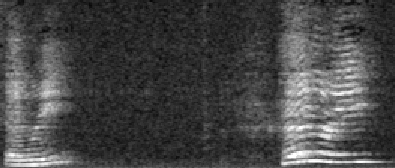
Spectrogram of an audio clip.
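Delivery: high, loud worried call. Acted. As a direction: call out into the dark. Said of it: "Angelina called".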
